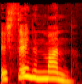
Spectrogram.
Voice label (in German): "grosser Korb", Tonakzente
